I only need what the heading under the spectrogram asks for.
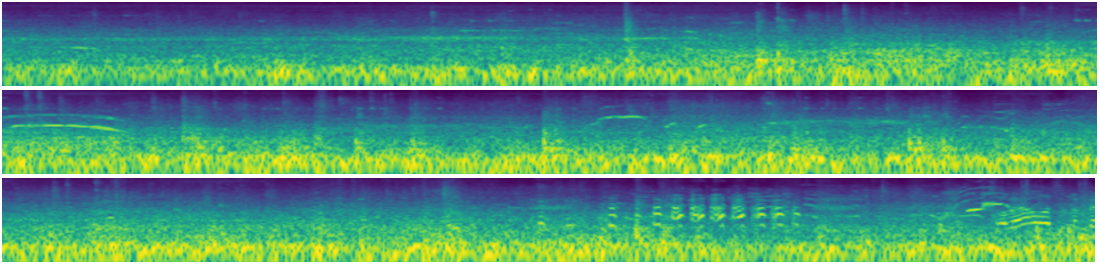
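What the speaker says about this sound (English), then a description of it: "For the most part, I'm just wanting the audio of the ride and stuff." A Tilt-a-Whirl amusement ride at Western Playland runs with a steady mechanical rumble and whir, while crowd chatter, distant shrieks and chirping sounds carry throughout.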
